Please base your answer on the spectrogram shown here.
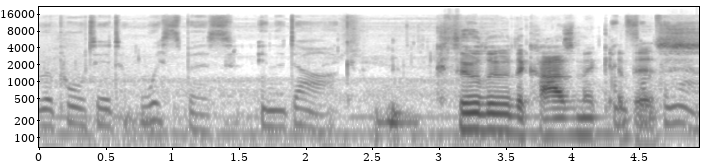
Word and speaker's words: Cthulhu: This first one is, I pronounce it CTH ULHU, the Cosmic Abyss, coming to PS5, Series X and S, and PC this Thursday for $49.99.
